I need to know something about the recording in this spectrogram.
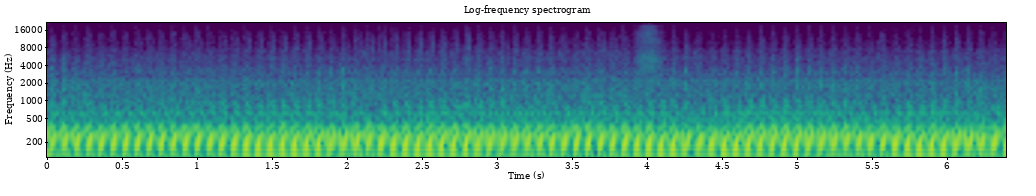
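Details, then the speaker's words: Motorcycle with no tachometer pulling in first gear: quick, even engine pulses climb higher until the pitch can't rise any more and holds at the top, the sound that means it's time to upshift. "Did you guys hear how it got higher and higher until it couldn't get higher anymore? That is the noise it makes when you need to shift."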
